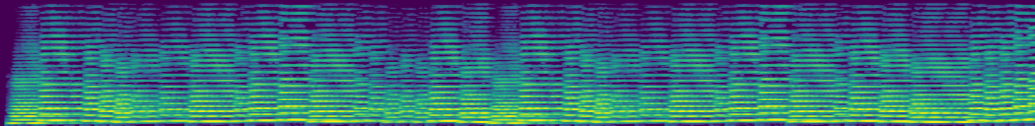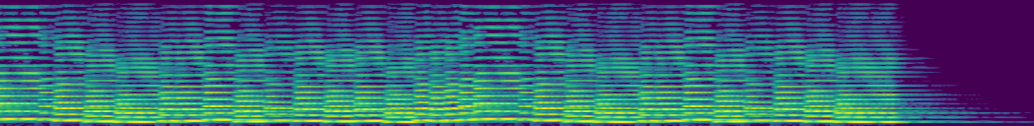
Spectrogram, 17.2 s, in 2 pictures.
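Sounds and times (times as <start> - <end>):
polka music: 0.1 - 16.5.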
